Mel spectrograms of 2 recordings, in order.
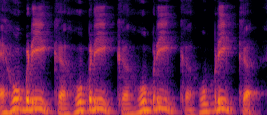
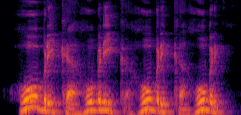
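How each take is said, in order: First: Rubrica repeated with the stress on the second syllable, ru-BRI-ca; correct stress rubrica. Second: Rúbrica repeated with the stress on the first syllable, RÚ-bri-ca; rúbrica with a heavy first syllable, RÚ-brica; wrong stress rúbrica. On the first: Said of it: "Vejam que a sílaba mais forte está aqui". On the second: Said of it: "Não é rúbrica, tá? Como a gente fala". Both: Shown as a demonstration.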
